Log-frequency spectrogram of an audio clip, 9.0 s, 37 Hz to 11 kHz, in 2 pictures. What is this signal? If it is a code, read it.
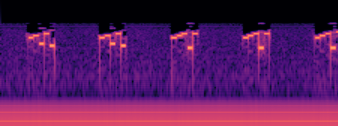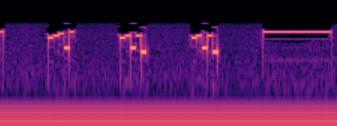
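Five-tone selective call (ZVEI), heard as quick runs of five tones, tones of about 70 ms. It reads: 89504 89504 89030 89030 89033 89033 89391 89391
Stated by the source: ZVEI five-tone call received by SDR.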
